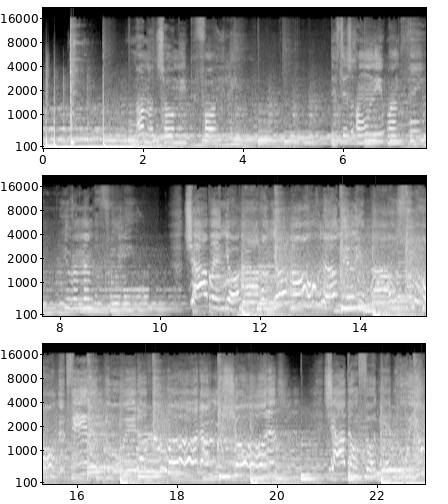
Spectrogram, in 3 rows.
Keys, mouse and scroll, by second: 1.1 KP_0, 1.2 KP_0, 1.3 scroll down 1, 4.4 alt+click, 4.7 alt+middle drag, 5.0 alt+right click, 5.2 alt+middle drag, 5.4 alt+right click, 5.5 alt+middle click, 6.0 click, 7.0 r, 8.5-8.8 drag, 9.2 click, 10.4 ctrl+s, 10.6 click, 11.6 shift+d, 12.8 r, 14.3 click, 14.5 click, 15.2 scroll up 3, 15.4 alt+click, 15.6 alt+middle drag, 15.7 alt+right click, 16.3 click, 17.0 n, 17.2 click, 17.3 n, 17.3 n, 17.5 scroll up 1, 17.6 alt+drag, 17.9 alt+middle click, 18.3 drag, 19.2 alt+middle click, 19.4 scroll up 10, 20.0 alt+middle click, 20.8 alt+click, 21.0 alt+middle click, 22.4 click.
